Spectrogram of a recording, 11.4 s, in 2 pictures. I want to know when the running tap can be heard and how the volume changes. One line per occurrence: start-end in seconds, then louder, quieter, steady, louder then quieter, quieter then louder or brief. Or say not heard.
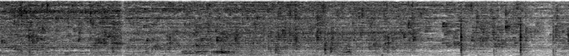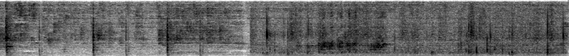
0.0-11.3 quieter.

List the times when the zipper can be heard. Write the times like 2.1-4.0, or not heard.
1.8-3.6, 8.6-9.6.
